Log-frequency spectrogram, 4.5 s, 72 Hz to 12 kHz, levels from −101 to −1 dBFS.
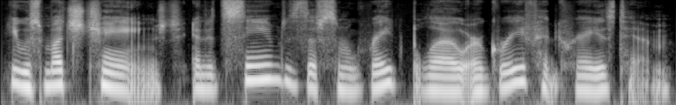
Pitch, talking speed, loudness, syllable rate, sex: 175 Hz, 225 wpm, -19 LUFS, 4.6 syllables/s, female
